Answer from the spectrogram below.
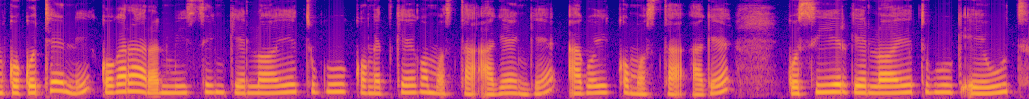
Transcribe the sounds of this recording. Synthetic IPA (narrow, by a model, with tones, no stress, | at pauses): a˨mko˨ko˨tʰe˦ni˨ko˦ka˦ɾa˦ɾa̰˨nmi˦sɪ˦ŋke˨lɔ˦e˦tu˦ɡu˦kːɔ˨ŋɛ˨tkɛ˦kɔ˦mɔ̰˨sta̰˨ʔa̰˨ɡɛ˦ŋɡɛ˦a̰˨ɡo˦i˦kːɔ˦mɔ˨sta̰˨ʔa˨ɡɛ˦ko˨si˦ɾke˨lɔ˦e˦tu˦ɡu˦ke˨u˦t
